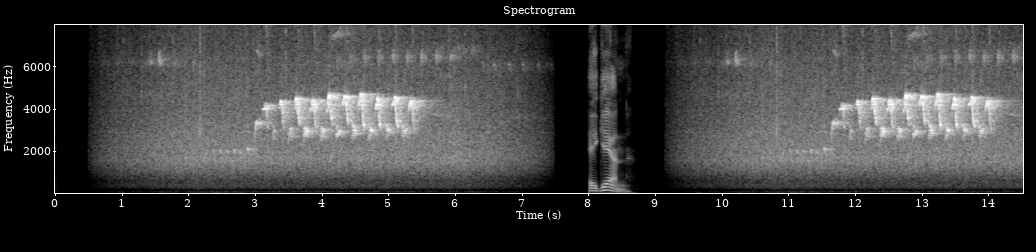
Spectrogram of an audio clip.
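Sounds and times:
background hiss: 0:00.6 - 0:07.4, 0:09.2 - 0:14.5
Sepia-brown Wren song: 0:02.6 - 0:05.7, 0:11.1 - 0:14.5
speech: 0:08.0 - 0:08.7.

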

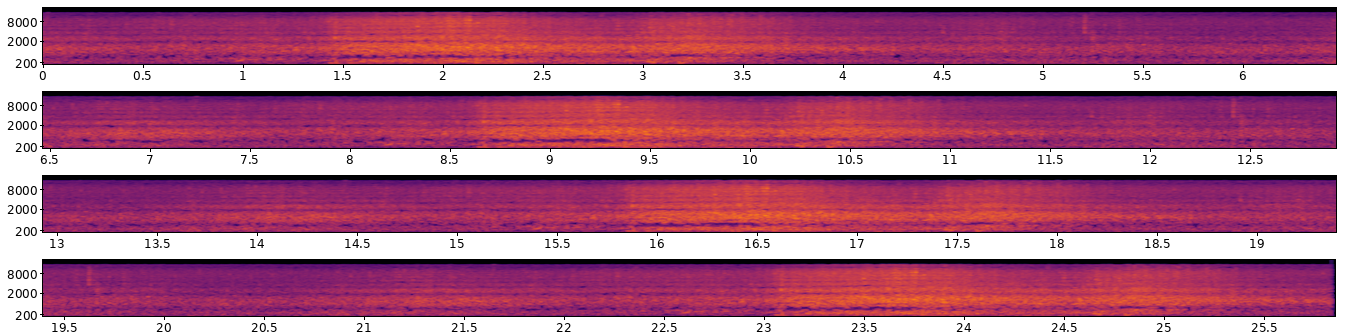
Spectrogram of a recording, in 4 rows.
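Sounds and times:
stream flowing: 0:00.0 - 0:25.8
waves: 0:00.0 - 0:25.8.

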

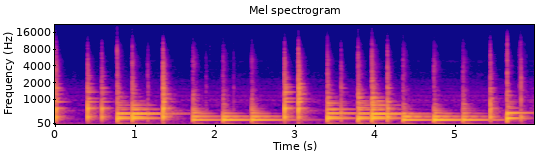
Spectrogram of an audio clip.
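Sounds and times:
Latin bongos: 0:00.0 - 0:05.9
Latin congas: 0:00.0 - 0:05.9.

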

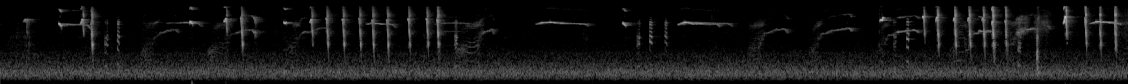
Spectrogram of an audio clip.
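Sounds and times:
buffy-headed marmoset sharp very high chirps: 0:00.2 - 0:11.2.

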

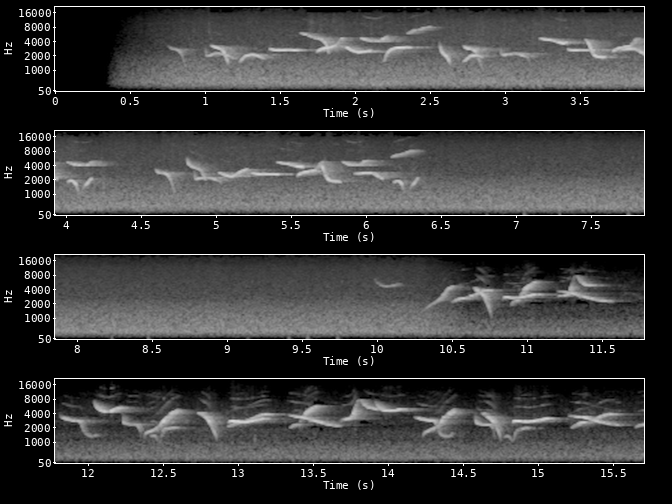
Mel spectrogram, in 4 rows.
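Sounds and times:
Inca wren song in South America: 0:00.6 - 0:15.6.

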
